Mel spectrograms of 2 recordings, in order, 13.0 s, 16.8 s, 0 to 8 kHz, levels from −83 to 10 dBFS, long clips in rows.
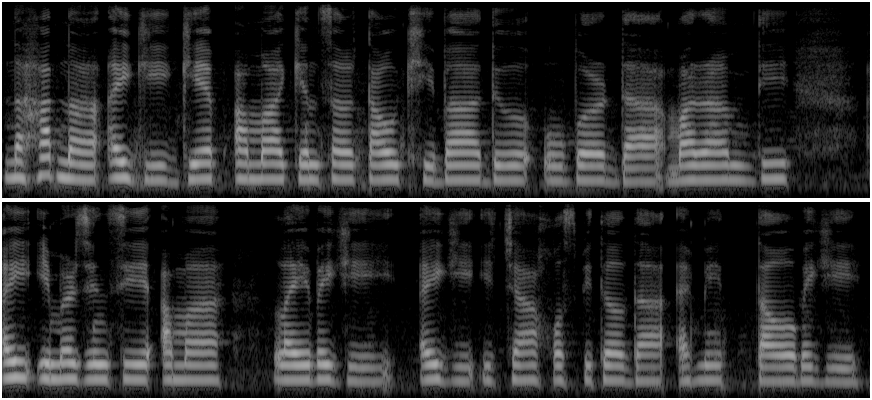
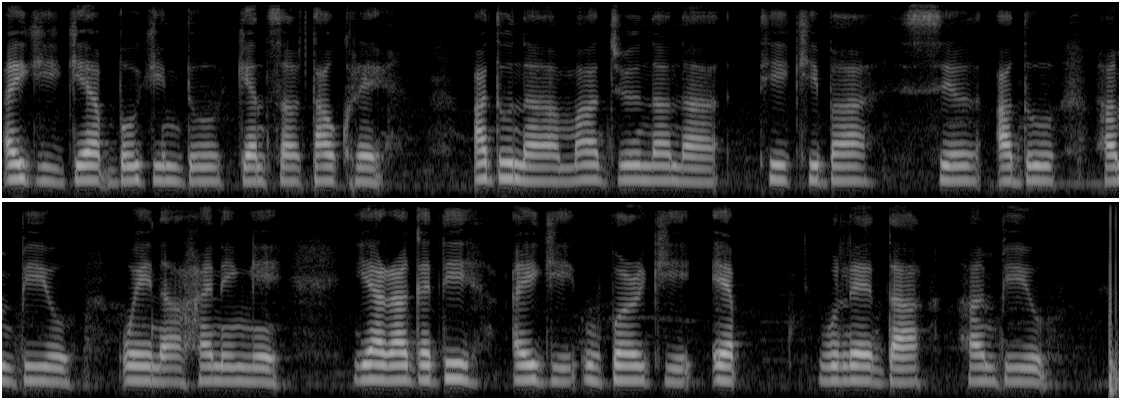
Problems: none marked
